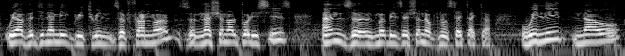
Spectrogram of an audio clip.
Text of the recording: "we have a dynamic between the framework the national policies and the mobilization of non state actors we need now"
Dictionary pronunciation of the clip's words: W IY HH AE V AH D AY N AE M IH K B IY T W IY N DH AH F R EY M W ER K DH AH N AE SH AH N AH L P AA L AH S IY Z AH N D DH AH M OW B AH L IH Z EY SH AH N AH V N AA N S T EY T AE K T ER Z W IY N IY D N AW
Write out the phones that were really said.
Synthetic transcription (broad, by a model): W IY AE V AH D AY N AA M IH K B IY T W IY N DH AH F R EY M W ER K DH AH N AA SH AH N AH L P AA L AH S IY Z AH N DH AH M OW B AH L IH Z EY SH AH N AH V N AA N S T EY T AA K T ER W IY N IY D N AW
